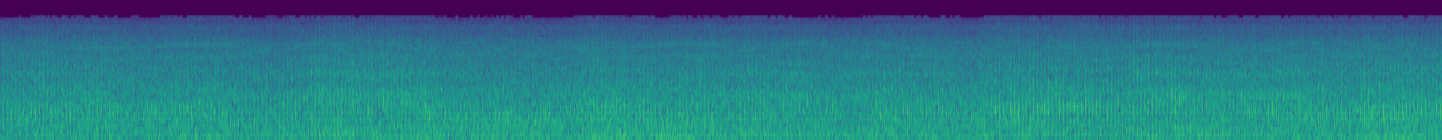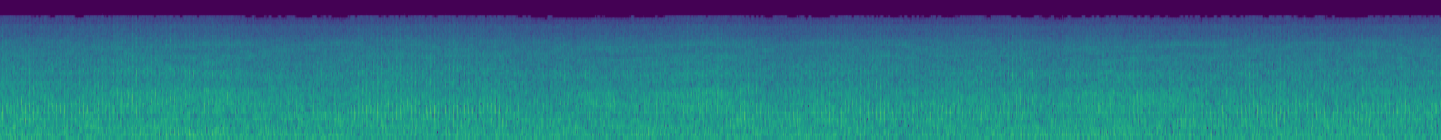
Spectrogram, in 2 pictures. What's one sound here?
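A pulley whirs steadily along a cable.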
